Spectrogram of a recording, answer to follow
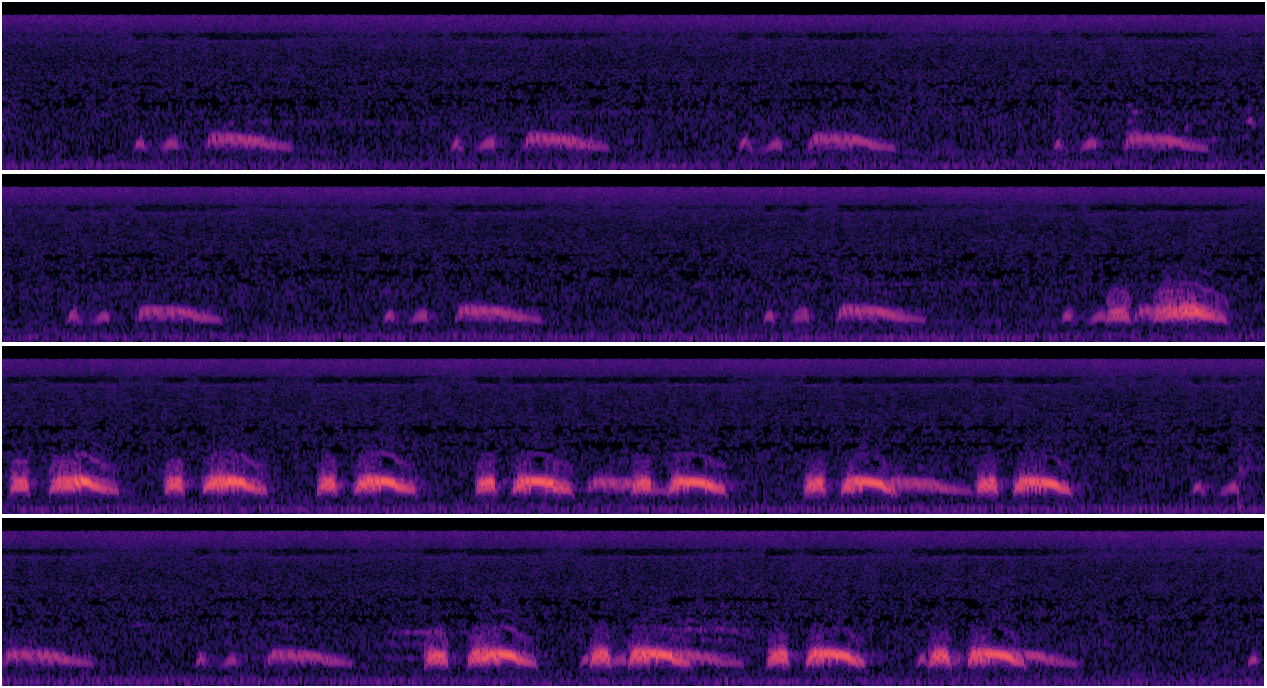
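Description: Spotted dove cooing: soft coos spaced about two seconds apart, then from about halfway a loud, fast run of coos, a short lull, and another loud run near the end.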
